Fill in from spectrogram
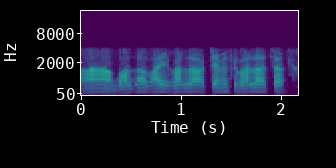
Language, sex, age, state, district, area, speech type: Odia, male, 45-60, Odisha, Nabarangpur, rural, conversation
